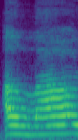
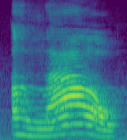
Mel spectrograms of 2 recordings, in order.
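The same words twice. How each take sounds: First: Said in the usual way. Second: "Allow" drawn out and much louder; "Allow" alone, loud and stretched; emphasis on allow. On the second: Shown as a demonstration. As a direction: belt out "Allow" as one long, emphatic word. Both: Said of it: "emphasis on the word allow".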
